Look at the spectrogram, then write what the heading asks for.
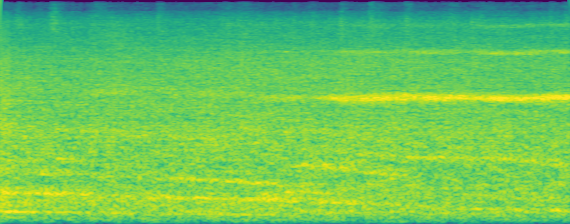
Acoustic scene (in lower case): subway station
